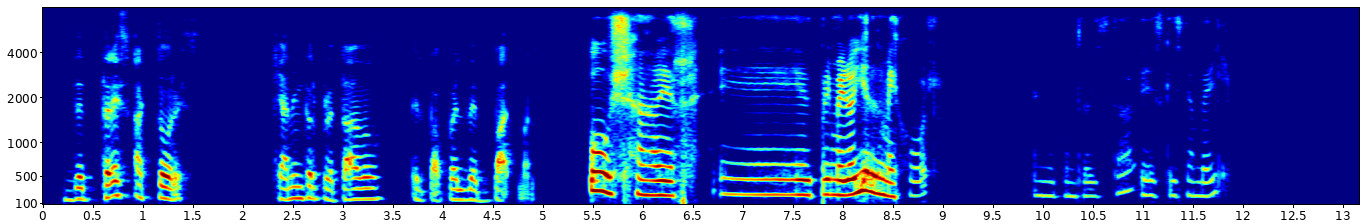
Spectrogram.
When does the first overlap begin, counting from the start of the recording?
none

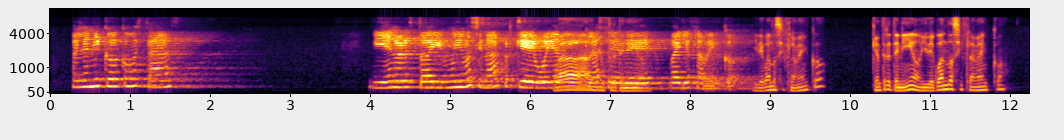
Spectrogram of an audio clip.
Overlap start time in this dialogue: 6 s

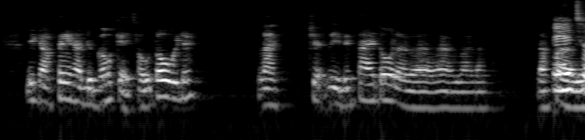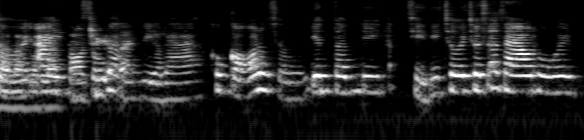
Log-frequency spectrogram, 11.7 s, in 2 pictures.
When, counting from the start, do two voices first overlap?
6 s

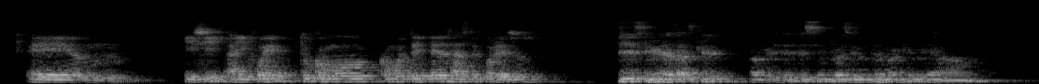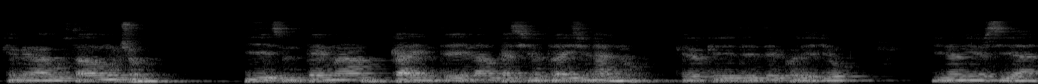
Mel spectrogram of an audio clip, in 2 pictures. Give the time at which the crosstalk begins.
none

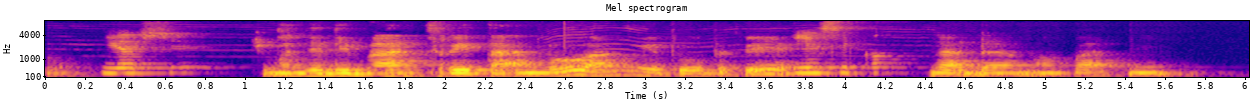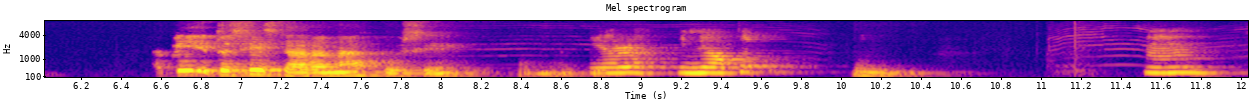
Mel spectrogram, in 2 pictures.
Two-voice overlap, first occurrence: none

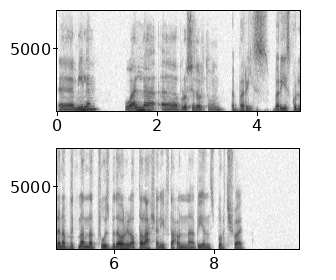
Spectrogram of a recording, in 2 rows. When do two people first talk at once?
none

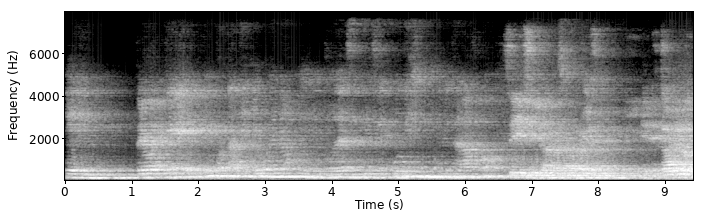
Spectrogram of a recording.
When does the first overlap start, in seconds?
7 s

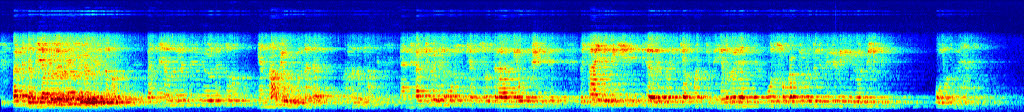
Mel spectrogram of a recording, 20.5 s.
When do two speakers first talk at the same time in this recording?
1 s

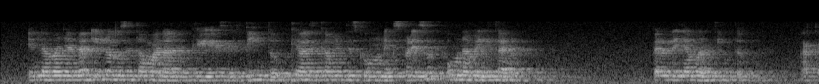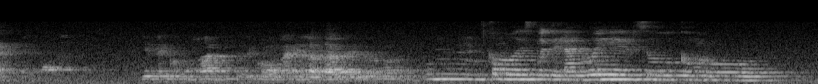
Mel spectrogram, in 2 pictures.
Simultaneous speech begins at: none

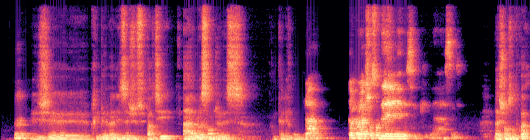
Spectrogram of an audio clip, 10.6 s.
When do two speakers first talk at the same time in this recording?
none

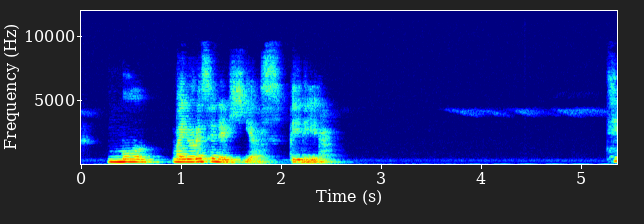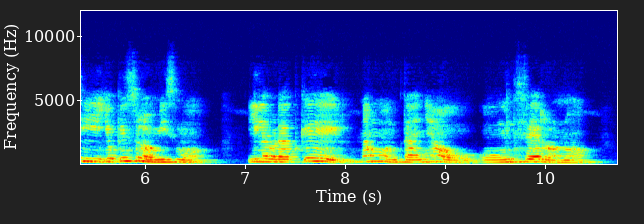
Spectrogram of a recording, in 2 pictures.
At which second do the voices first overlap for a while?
none

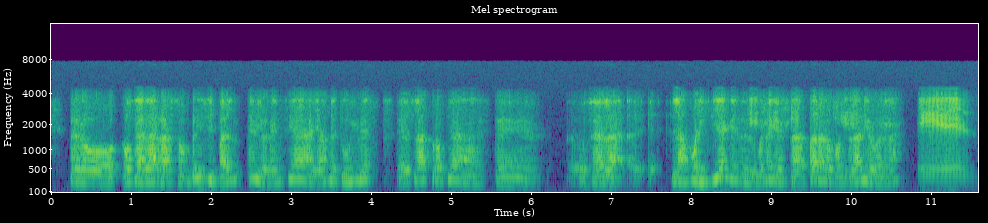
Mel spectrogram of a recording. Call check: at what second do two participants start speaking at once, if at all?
9 s

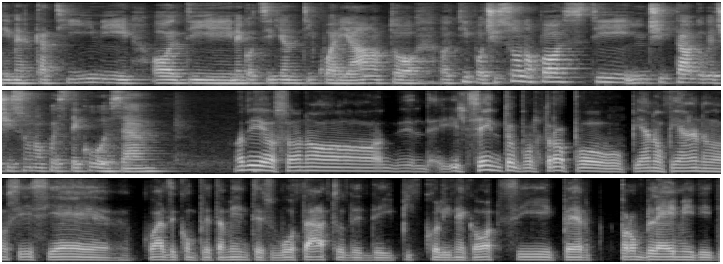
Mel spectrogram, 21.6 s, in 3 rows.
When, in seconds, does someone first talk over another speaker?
none

